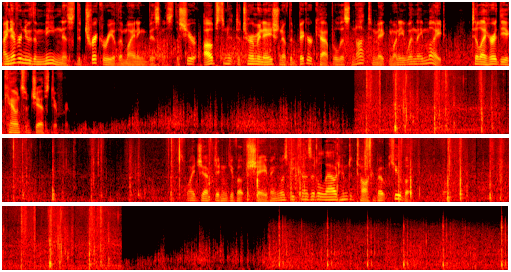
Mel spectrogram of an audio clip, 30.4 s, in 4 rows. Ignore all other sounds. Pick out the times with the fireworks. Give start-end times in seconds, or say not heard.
26.8-30.3.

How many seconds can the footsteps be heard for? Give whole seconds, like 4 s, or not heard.
12 s.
